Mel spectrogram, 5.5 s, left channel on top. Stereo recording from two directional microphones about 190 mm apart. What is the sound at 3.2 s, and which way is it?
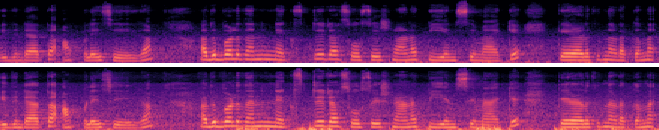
A woman's voice, 20° right (ahead or behind).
